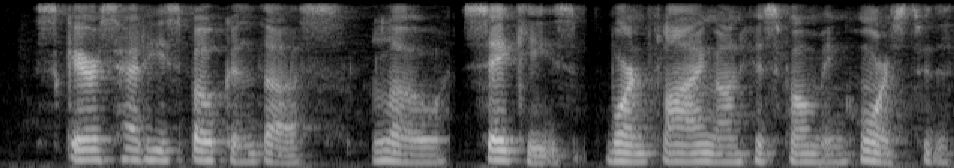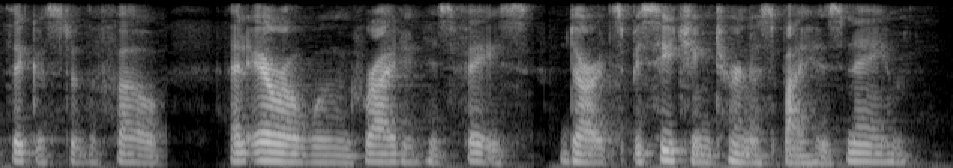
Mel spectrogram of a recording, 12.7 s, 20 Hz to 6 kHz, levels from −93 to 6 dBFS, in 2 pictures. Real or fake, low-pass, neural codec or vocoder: real; 5.4 kHz; none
